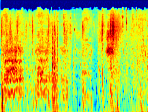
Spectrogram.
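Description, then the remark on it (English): Loud clattering of hooves from a scared wild black Mustang mare, about two years old, going through the opened gate of a small white corral, in an uneven, scrambling rhythm, with a brief whinny rising partway through amid scuffing and thumps. “That's the wild horse! Isn't she beautiful?”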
